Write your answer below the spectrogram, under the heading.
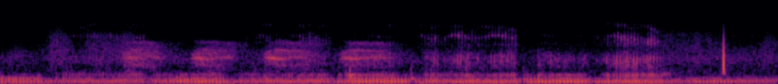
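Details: Purring stray shrine cat pressing hard for petting: steady throbbing purr in regular breaths, each pulse about a second long, with one sharp click near the end.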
